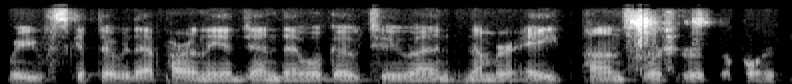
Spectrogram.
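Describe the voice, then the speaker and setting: A man's voice: low-pitched, flat delivery, moderate pace, highs cut off, very noisy. A man chairing a committee meeting, calling a roll vote in brief, procedural lines.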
